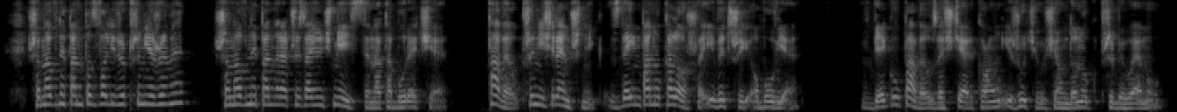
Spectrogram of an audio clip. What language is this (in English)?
Polish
